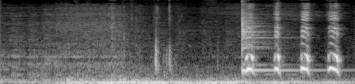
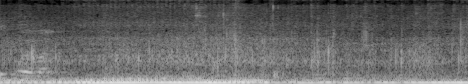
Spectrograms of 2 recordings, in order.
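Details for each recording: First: Rolls-Royce started after sitting over a year, battery just reconnected: catches first try and settles into low steady idle with no misses or knocks, dash chimes ringing, oil pressure slowly rising; healthy start. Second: Rolls-Royce just out of storage, cold, backed out to warm up: very low, lumpy, uneven idle with wind noise, never running on more than four cylinders; misfire.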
